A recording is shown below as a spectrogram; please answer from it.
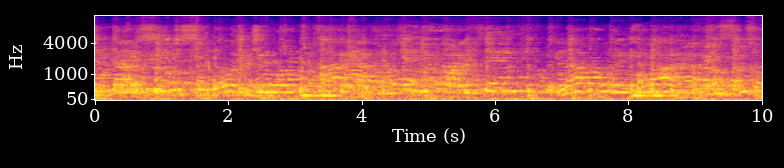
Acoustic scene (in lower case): cafe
